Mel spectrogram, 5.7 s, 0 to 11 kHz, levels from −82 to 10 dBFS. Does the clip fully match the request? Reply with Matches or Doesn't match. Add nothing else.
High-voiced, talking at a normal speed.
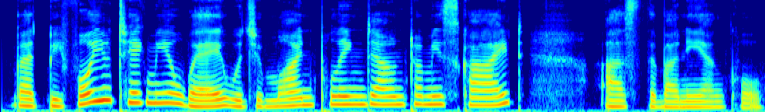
Matches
